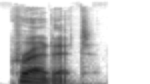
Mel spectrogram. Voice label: "CREDIT", english; 3000 words

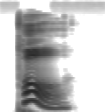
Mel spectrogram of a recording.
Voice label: "pull", English; 3000 words

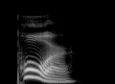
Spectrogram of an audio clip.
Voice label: "POOR", English; 3000 words

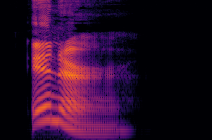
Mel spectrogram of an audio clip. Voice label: "inner", English; 3000 words

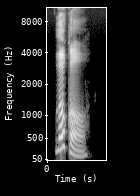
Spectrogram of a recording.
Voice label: "local", English; 3000 words

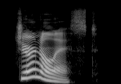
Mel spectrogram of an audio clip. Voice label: "journalist", English word; 3000 words

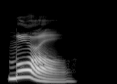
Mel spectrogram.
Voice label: "moral", English; 3000 words

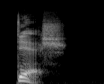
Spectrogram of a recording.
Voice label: "dish", English; 3000 words

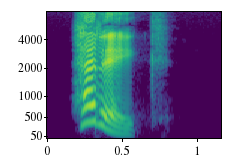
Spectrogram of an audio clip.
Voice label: "HEADACHE", english; 3000 words

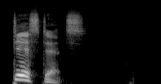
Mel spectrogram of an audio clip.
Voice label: "distance", English; 3000 words

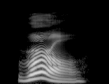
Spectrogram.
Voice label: "RURAL", english; 3000 words

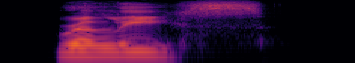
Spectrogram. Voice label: "release", English; 3000 words

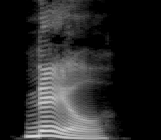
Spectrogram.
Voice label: "nail", English; 3000 words

